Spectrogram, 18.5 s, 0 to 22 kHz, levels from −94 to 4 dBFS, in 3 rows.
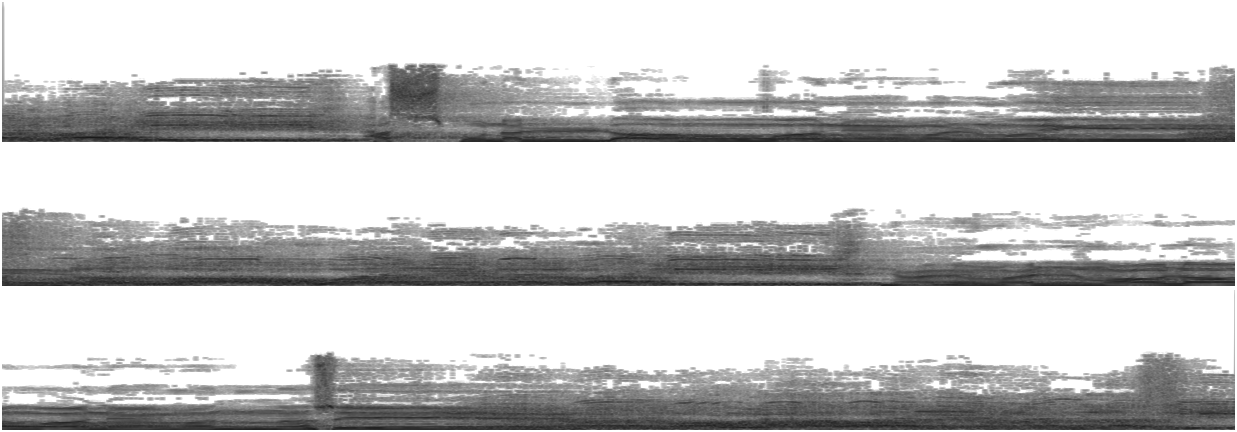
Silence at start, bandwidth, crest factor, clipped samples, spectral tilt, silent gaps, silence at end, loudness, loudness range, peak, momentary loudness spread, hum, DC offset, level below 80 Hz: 0 s; 12.5 kHz; 12 dB; under 0.1%; -4 dB/octave; none; 0 s; -13 LUFS; 1 LU; -2 dBFS; 3 LU; none; under 0.1%; -54 dBFS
